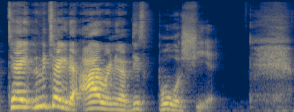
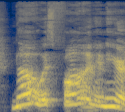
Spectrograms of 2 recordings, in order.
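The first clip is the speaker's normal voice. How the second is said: put-on much higher, whiny girlish reply; imitating young girl; 10 semitones higher than usual. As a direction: play the kid who wants to stay. Voicing the girl's reply.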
